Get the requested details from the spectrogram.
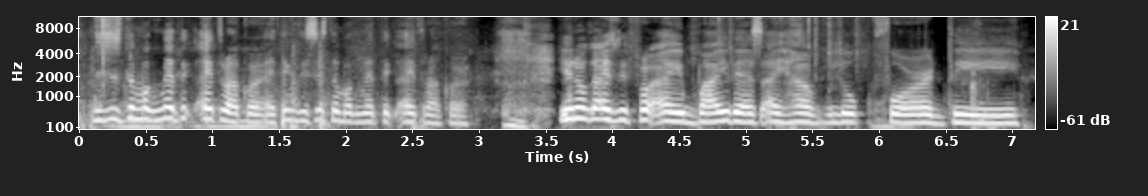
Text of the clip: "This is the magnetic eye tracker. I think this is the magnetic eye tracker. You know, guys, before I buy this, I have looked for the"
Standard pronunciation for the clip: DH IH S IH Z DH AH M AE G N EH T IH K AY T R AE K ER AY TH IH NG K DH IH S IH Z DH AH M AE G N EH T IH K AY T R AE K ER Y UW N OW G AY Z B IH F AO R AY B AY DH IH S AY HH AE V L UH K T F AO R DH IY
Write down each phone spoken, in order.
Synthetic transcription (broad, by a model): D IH S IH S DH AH M AE G N EH T IH K AY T R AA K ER AY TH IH NG K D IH S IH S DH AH M AE G N EH T IH K AY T R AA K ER Y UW N OW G AY S B IH F AO R AY B AY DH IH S AY HH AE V L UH K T F AO R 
